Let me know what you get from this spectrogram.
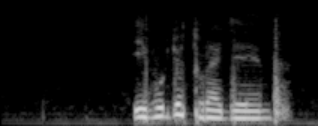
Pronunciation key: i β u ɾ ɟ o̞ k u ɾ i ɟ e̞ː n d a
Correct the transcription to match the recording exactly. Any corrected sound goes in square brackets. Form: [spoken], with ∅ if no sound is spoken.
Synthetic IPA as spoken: i β u ɾ ɟ o̞ [t] u ɾ [a] ɟ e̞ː n d a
